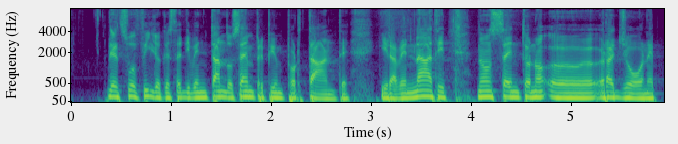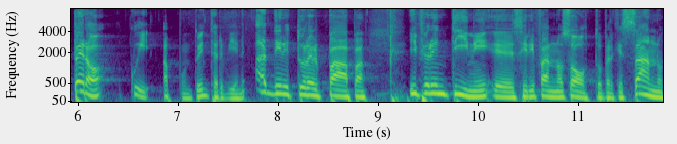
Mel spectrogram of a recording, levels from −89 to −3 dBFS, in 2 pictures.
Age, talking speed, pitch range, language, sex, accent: 30-49, 150 wpm, 115-145 Hz, Italian, male, native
